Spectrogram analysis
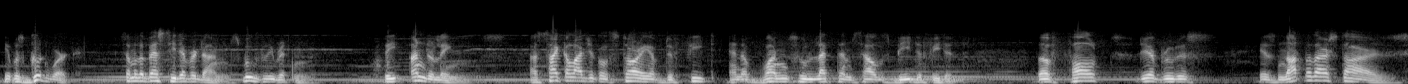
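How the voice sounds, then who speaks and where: A man's voice: medium pitch, very animated, moderate pace. A man reading a horror story theatrically, in a literary 1950s radio storytelling style, on a muffled old recording with music. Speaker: storyteller, co-host.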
